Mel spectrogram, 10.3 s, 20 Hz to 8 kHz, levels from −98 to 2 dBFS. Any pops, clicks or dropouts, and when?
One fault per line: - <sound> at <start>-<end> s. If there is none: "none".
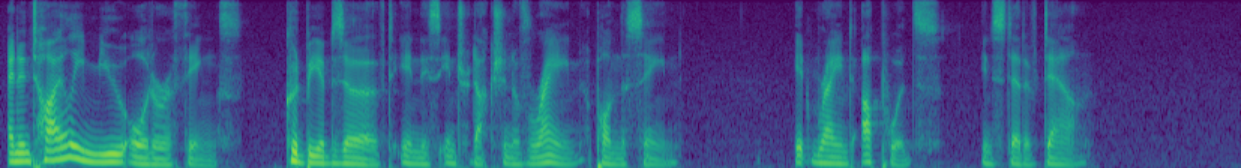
none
